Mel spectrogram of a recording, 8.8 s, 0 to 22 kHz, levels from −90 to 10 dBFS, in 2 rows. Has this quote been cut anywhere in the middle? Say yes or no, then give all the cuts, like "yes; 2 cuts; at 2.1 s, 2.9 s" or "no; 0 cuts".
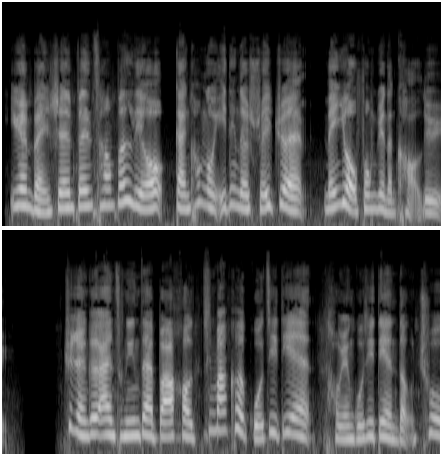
yes; 3 cuts; at 4.9 s, 6.3 s, 7.6 s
